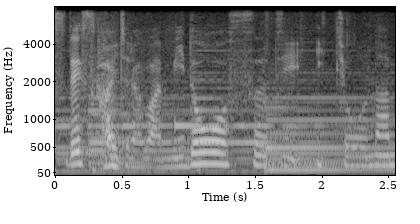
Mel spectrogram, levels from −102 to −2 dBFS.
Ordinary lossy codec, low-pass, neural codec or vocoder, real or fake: none; 7.2 kHz; none; real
